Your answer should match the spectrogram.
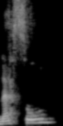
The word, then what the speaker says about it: Nestle: Food Politics by Marion Nestle, which is spelt like Nestle, but without the E on the end.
